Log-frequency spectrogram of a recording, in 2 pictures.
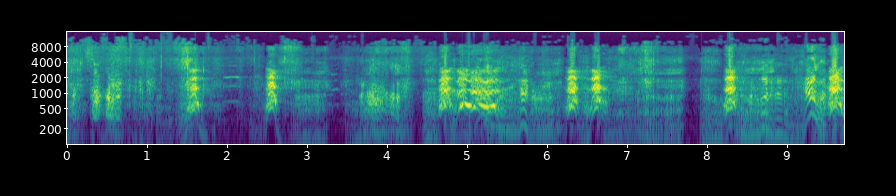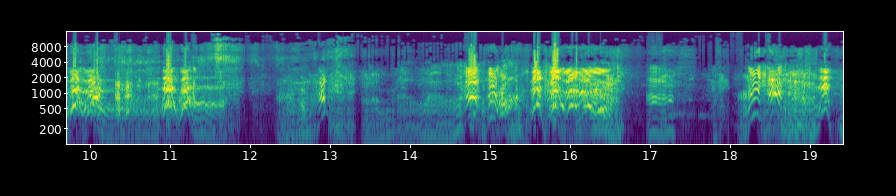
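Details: Dogs fighting among themselves, a dense run of harsh overlapping barks, growls and yelps in bursts, with short pauses between flurries.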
